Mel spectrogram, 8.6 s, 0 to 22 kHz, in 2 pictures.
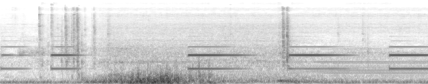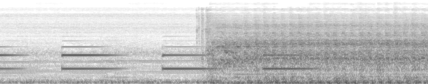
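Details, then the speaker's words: Ford 6.0 Powerstroke diesel after high-pressure oil pump replacement, fully reassembled. Chimes, brief cranking, then it fires and holds a steady, even idle; normal start. "Alrighty, it is completely back together. Well, might as well, since we're here, might as well fire it up."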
